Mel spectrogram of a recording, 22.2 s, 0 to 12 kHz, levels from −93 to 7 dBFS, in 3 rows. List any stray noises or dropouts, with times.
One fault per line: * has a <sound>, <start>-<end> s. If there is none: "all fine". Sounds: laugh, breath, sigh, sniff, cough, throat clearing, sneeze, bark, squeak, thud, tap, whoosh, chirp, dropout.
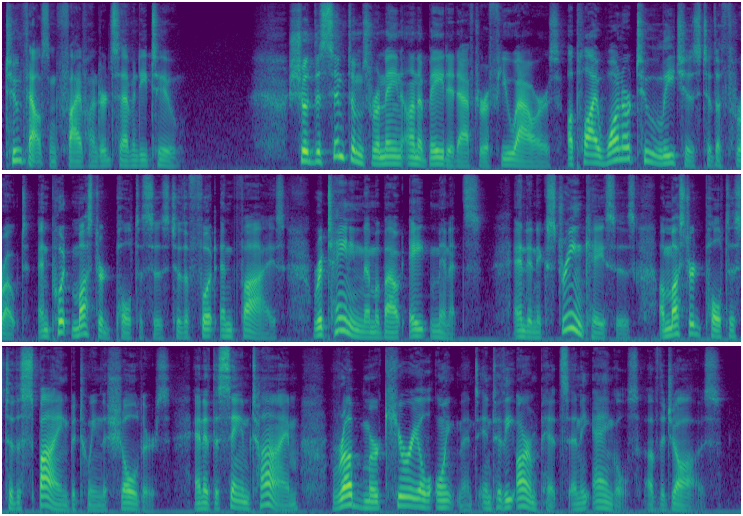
all fine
